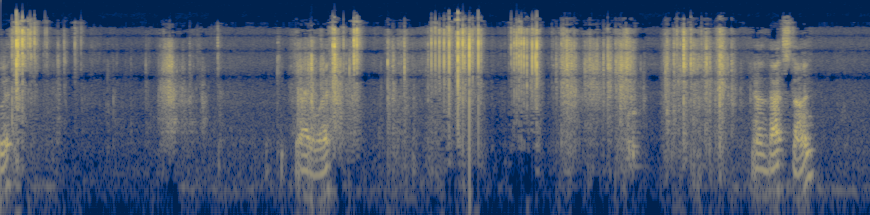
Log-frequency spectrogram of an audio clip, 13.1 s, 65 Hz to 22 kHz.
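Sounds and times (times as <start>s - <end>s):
plastic cover crinkling: 0.0s - 3.4s, 4.2s - 11.3s.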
